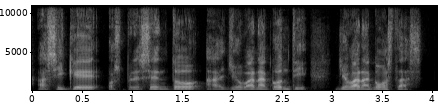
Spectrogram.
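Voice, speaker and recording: A man's voice: lowish voice, moderate pace. A middle-aged man hosting a video-call interview from a home office, chatty and joking, asking long run-on questions. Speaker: host. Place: home office with framed posters.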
